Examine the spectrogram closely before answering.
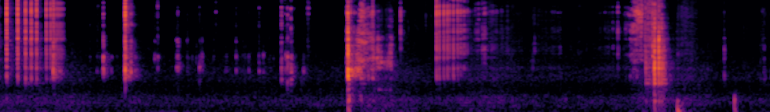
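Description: Small clicks, taps and scrapes of a screwdriver backing small screws out of a wireless mouse's plastic underside, with a sharper tap about three and a half seconds in and brief scrapes as the parts are handled and set down.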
